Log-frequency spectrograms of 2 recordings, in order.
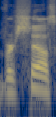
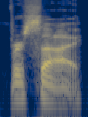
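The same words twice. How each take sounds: First: It is said the local Kentucky way. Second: It is said the way outsiders say it. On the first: "we also have a Versailles, Kentucky" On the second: "anywhere else outside of the United States, that is"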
